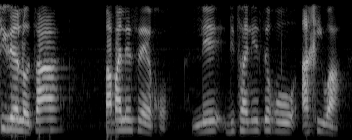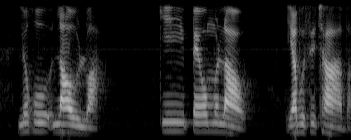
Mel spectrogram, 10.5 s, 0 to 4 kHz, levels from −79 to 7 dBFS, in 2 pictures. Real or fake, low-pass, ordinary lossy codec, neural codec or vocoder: real; 3.6 kHz; none; none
